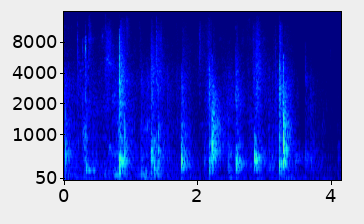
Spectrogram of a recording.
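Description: Hurried footsteps, about two steps a second, fading away near the end.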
